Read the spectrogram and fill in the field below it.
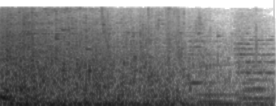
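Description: A bomb goes off in Zelda: Tears of the Kingdom, a loud, close blast already underway, its booming, shattering roar decaying over about a second and a half, with no talk.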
